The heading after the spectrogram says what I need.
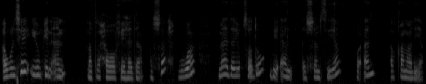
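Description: Moroccan woman teaching, slow and deliberate. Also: medium pitch, very animated, gravelly, dark tone, husky, dry recording. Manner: slow, deliberate spelling-out of examples. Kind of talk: classroom lesson explanation.

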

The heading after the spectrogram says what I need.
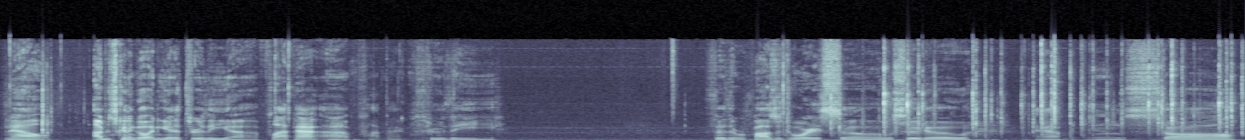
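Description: Deep-voiced man, unhurried tutorial host, self-correcting, faint typing behind. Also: a little hiss or hum. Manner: rambling, self-correcting, jokey asides. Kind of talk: casual screen-recorded tutorial.

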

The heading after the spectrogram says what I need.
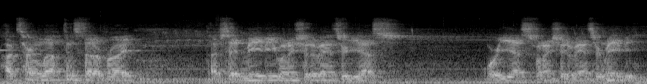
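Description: A young American man, a student speaker, delivers an earnest commencement speech from a podium on an outdoor lawn, building to emphatic declaiming. His voice is low and monotone at normal speed. A distant camera picks up the podium mic, giving roomy, dull outdoor PA sound with a noisy background.

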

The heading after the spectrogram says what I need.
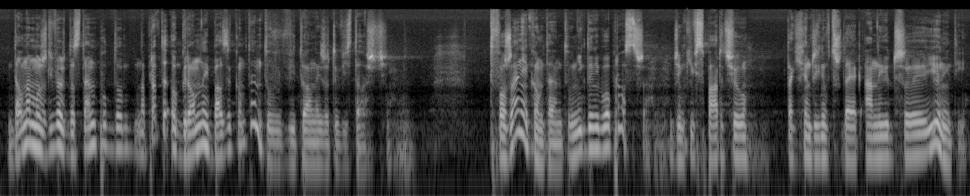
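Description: A man's voice: medium pitch, big pitch swings. A man on a large conference stage with a handheld mic, confidently laying out his side of a staged debate. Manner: confident, listing facts briskly. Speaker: conference debater on virtual reality.

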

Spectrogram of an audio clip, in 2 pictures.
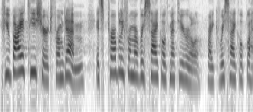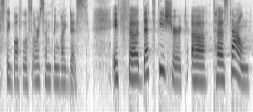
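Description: Woman giving a direct conference keynote. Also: fairly high pitch. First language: Czech. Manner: direct, poses questions to the audience. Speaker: keynote speaker. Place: conference stage.

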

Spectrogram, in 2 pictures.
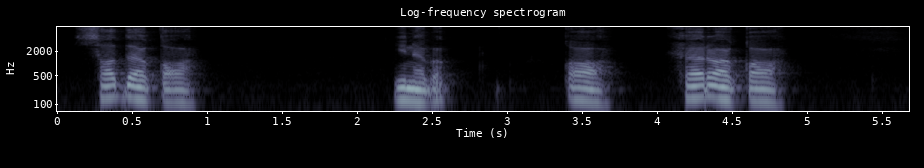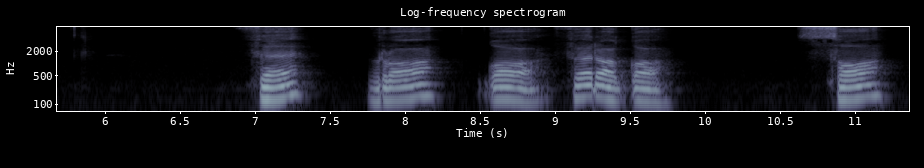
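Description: A male teacher leads a patient drill, pronouncing each syllable on its own before joining them into a word. His voice is deep-toned and mellow, and he moves at a very unhurried pace. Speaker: Quran reading teacher. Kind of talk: slow spelling drill lesson.

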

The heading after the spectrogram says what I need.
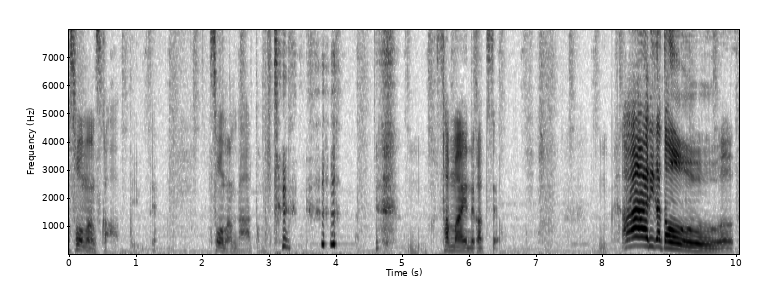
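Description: Animated man telling a funny story. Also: medium pitch. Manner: acts out quoted people in changed voices, laughs often. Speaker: live streamer. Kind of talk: casual storytelling chat.

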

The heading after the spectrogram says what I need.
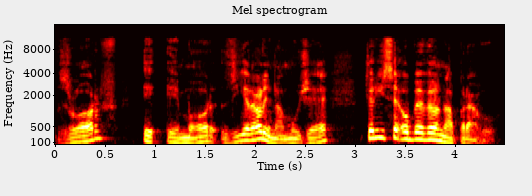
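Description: Brief: man, audiobook narrator, husky, expressive, animated pitch. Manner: expressive storytelling.

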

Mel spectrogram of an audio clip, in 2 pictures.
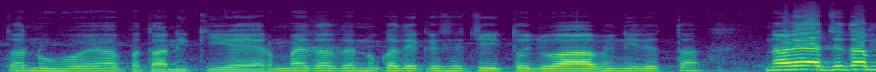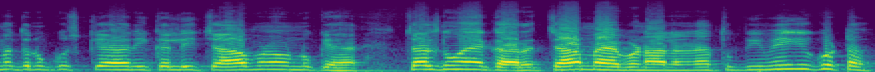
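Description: An actor playing a patient young husband who pleads and soothes, with a Malwa Punjabi accent, in a Punjabi short drama. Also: male voice, on the high side, racing, hardly any pauses, natural voice. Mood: pleading. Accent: Punjabi, Malwa region. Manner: pleading, soothing, keeps offering tea.

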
